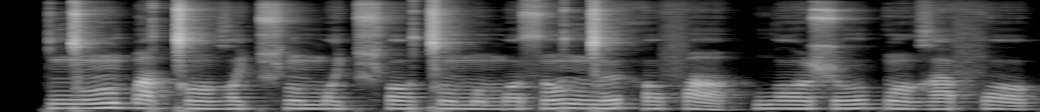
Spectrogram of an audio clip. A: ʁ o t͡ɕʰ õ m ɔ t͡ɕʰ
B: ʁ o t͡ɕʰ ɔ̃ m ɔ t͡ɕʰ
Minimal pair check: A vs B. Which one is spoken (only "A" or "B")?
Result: A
